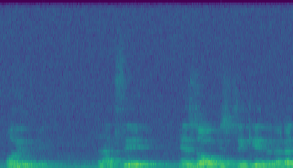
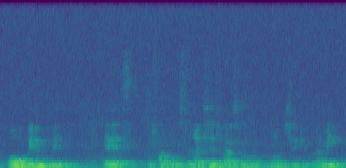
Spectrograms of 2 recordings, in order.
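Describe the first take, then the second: First: Mildly haughty, demanding tone; arrogant request. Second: Gently polite, a touch softer; polite request. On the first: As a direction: talk down to the coworker a little. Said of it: "essa pessoa é arrogante". (pedido levemente arrogante) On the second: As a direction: ask a coworker nicely, as a favour. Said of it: "Eu tô falando assim com ele". (pedido gentil e educado) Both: Shown as a demonstration.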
